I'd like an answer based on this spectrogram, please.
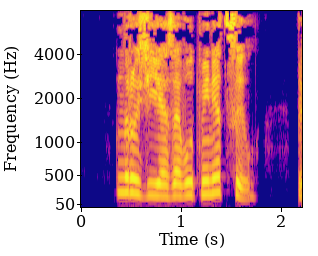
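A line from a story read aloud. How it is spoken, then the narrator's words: Soft flirtatious admission. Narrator (Russian): признается мягко и с кокетством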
